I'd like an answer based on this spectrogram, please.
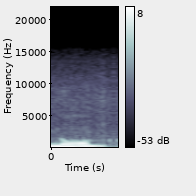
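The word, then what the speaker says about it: gnome: गनोम पढ़ते हैं जबकि इसको नोम पढ़ना है नोम क्यों ई लास्ट में आया है ई भी मुक है इस ई का प्रोनाउंस करना नहीं करना है और जी एन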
